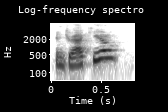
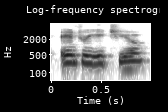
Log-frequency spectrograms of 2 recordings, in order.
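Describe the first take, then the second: First: Andracchio as an-DRACK-ee-oh, questioning rise; second try at the name. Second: Andriacchio as an-dree-AH-kee-oh, questioning rise; trying a pronunciation. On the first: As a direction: say Andracchio without the "ie", checking. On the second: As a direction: say Andriacchio with the extra "ie", unsure. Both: Real, not acted. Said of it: "Type one if, if I'm right".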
